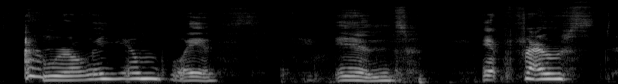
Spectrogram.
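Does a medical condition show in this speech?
Yes: cerebral palsy; speech affected.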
